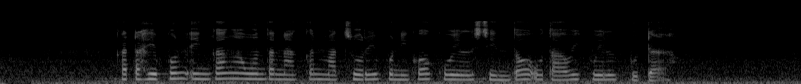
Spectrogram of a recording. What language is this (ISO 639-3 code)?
jav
